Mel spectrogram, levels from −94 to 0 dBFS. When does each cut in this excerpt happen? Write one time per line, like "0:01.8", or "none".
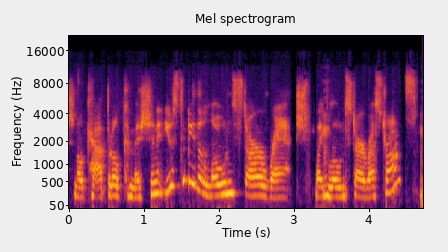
none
